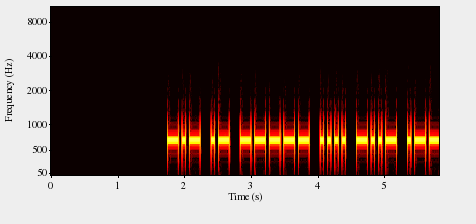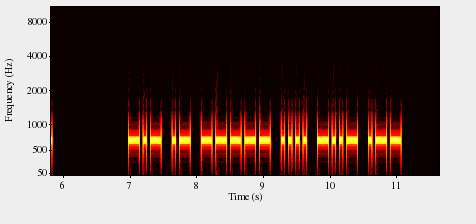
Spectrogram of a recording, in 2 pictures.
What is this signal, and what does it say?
Morse code, heard as a keyed tone, about 22 wpm, 700 Hz. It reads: KA0HXW KA0HXW
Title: USA Call Signs - 6 Characters - Repeated 2x - 22wpm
